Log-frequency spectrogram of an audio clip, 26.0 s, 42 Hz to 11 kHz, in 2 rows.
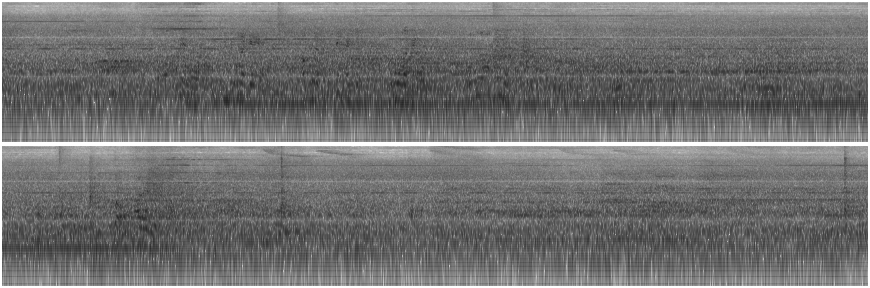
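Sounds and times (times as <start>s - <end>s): low machine hum: 0.0s - 25.9s
warehouse machinery running: 0.0s - 25.9s.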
